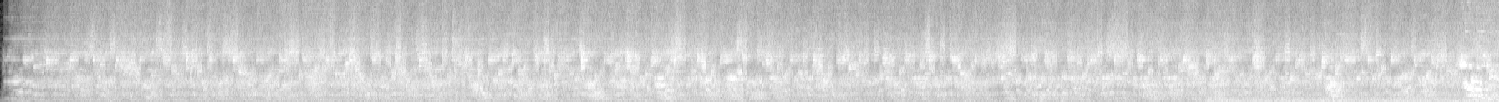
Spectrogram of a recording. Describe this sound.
Sound effects > Electronic / Design
A sample of our blade sharpener is explored. This is an abstract noisy sample pack suitable for noise, experimental or ambient compositions.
